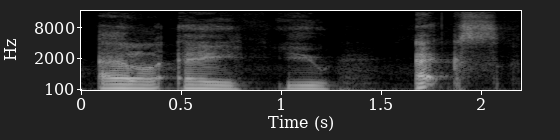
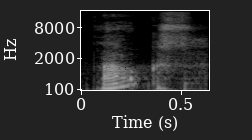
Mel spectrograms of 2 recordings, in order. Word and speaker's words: Laux: author called Connie Laux, L-A-U-X, Laux. I really have no idea how you pronounce it. I'm going to go Laux. Laux sounds like the most, that seems like the right way to pronounce it.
